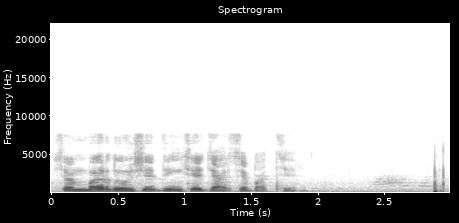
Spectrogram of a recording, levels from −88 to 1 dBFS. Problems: background sounds at intervals, background conversations at intervals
